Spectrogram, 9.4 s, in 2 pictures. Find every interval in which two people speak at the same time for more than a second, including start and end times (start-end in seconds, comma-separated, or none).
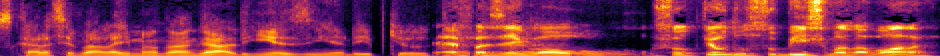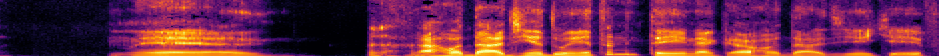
none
